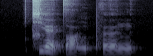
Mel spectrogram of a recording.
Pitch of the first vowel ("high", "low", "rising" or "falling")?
falling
